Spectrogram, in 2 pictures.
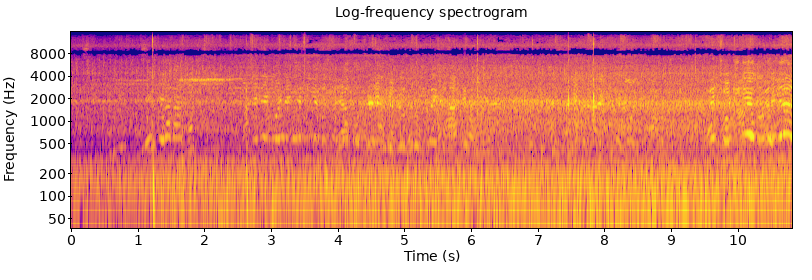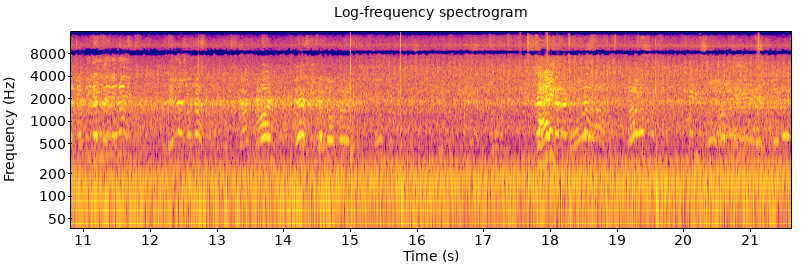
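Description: Players' voices calling out across a small-sided football pitch, over a steady low engine-like hum, with a few sharp knocks of the ball being kicked.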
